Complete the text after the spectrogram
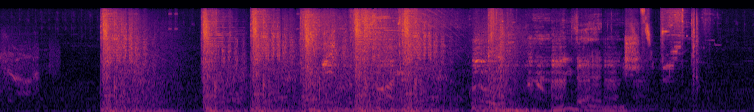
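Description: Heavy gunfire blasts in quick bursts.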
